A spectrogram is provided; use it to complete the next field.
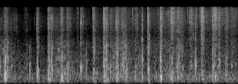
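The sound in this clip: Police horses clip-clop during mounted police training near Berlin, with many irregular hoof strikes at a walking pace, steady and fairly loud throughout.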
